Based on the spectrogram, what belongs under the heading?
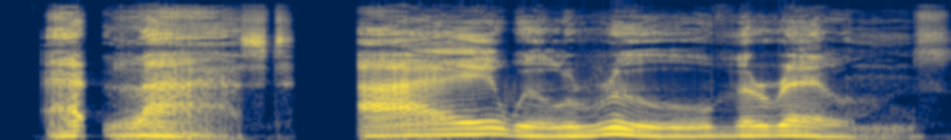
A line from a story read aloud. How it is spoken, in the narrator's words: the stranger cackle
